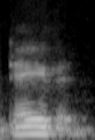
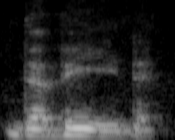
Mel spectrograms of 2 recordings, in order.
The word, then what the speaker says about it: David: you see by david this one is david or some people think his last name sounds like the first name david but that's not in french it's david d-a-v-i-d the artist death of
